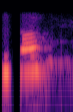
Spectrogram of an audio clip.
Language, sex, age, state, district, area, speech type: Nepali, female, 18-30, West Bengal, Darjeeling, rural, conversation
